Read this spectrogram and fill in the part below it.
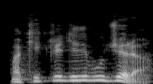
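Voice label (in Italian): "buggera", vocabolario dialettale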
